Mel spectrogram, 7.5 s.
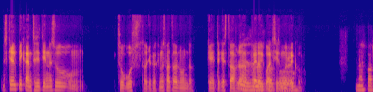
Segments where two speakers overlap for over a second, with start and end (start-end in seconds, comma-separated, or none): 4.8-6.0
